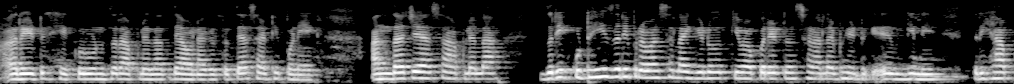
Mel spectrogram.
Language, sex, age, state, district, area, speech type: Marathi, female, 45-60, Maharashtra, Osmanabad, rural, spontaneous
